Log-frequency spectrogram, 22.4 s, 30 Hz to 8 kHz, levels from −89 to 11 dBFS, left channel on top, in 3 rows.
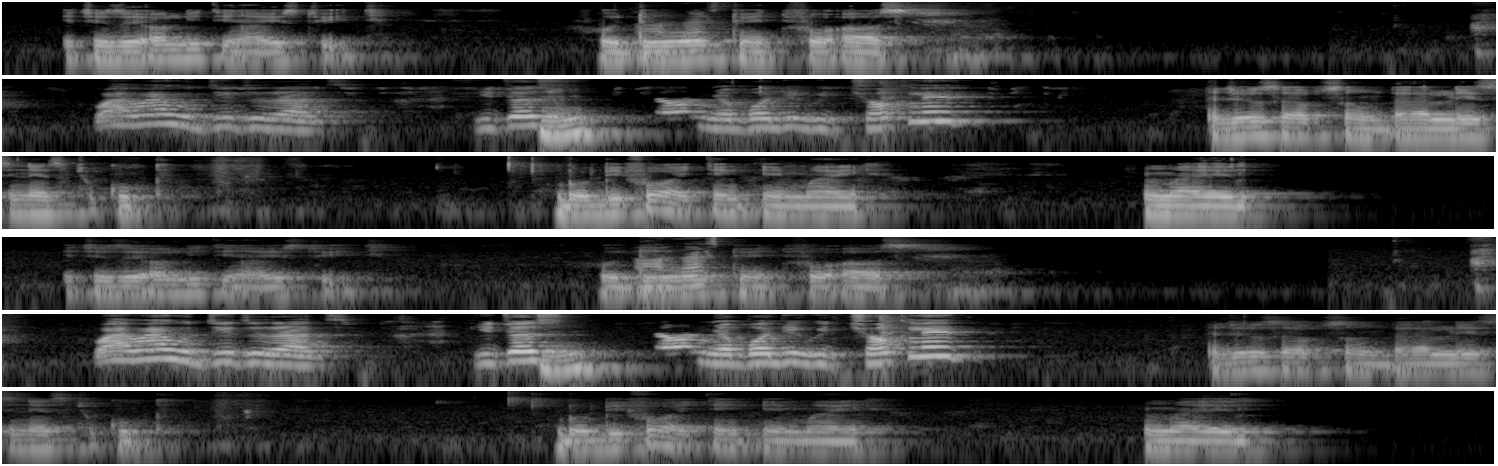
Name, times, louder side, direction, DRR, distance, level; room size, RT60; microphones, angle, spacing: voice 1, 0.3-1.9 3.0-5.0 10.2-10.4 13.5-15.7 16.0-16.2 17.7-19.4 20.7-21.2, left 5 dB, 80° left, 0.4 m, -29 dB
voice 2, 3.2-3.5 7.4-7.5 7.9-9.2 9.8-10.3 10.7-12.4, right 6 dB, 60° right, 0.3 m, -25 dB
6.7 x 5.7 x 4.4 m
head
